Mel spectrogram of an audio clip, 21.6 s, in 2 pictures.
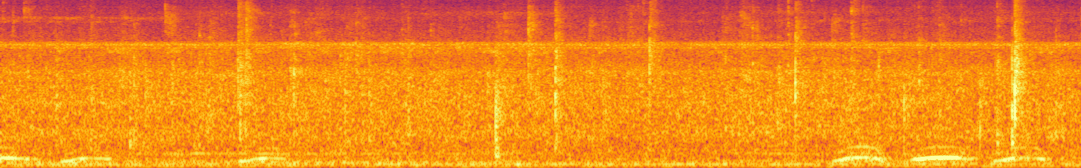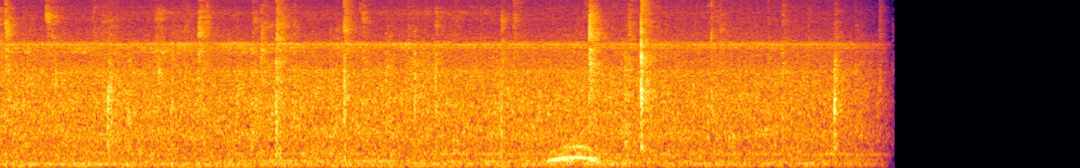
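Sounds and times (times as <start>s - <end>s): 
Brown Fish Owl wailing call: 0.0s - 3.7s, 8.2s - 10.9s, 16.0s - 17.4s
Brown Fish Owl hooting duet: 0.0s - 19.3s.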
